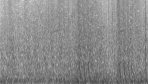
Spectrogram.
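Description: A burst of gunfire from a legendary G-Rail weapon in a video game, one dense, loud rattling volley that continues for about two seconds with no pause.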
